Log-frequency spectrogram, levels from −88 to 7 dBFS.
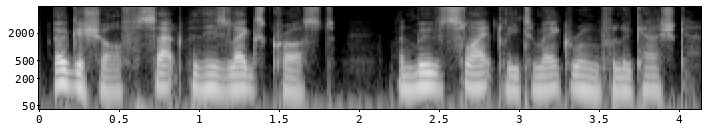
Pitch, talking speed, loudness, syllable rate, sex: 115 Hz, 205 wpm, -21 LUFS, 5.9 syllables/s, male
